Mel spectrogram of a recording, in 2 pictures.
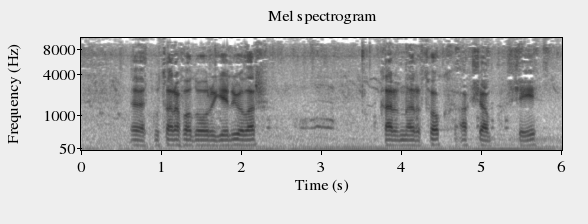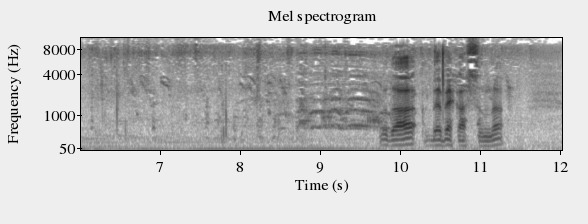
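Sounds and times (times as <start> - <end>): chickens clucking: 0.0 - 12.0
rooster crowing: 8.4 - 10.0.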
